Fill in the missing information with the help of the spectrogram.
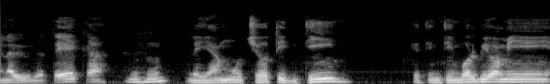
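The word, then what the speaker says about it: Tintin: libros que leía me gaba sí me encantaba tintín de hecho aprendí hace poco que era tanan toda la vida la pronunciación es porque él es él es belga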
